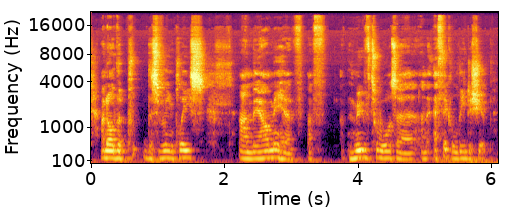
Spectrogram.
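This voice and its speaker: Monotone, flat speech comes at a fairly quick pace in a Lancashire accent, with a dark, mellow tone. The voice is somewhat breathy, and room echo is audible. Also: man, fairly high pitch for a man. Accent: Burnley accent, noticeable. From northern England, Burnley, Lancashire. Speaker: leadership mentor, ex-army. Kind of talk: lecture. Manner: halting, many fillers.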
